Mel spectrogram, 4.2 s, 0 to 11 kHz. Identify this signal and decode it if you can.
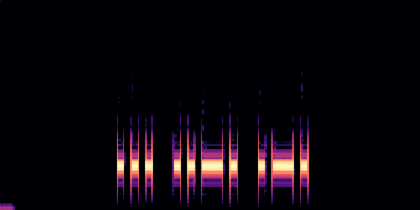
Morse code, heard as a keyed tone, about 17 wpm, 700 Hz. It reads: SFR
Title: USA Call Sign Postfixes - 3 Letters 17wpm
